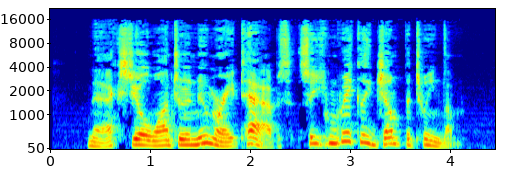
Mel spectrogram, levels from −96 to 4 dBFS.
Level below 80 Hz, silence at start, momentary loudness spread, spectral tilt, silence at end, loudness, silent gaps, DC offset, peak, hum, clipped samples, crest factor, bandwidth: -54 dBFS; 0.4 s; 10 LU; -5.5 dB/octave; 0.45 s; -18 LUFS; none; under 0.1%; -2 dBFS; none; under 0.1%; 16 dB; 16 kHz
